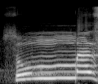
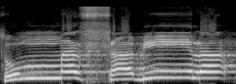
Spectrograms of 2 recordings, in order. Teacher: dinamakan alif lam asyamsiyah langsung masuk kepada Sin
